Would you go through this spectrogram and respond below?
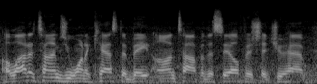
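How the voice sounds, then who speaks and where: A man's voice: mid-range voice, fast talker, background noise. A middle-aged man co-hosting a fishing show from a TV studio, casually explaining fishing technique in detail over the footage. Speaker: fishing show co-host, analyst. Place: TV studio set.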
